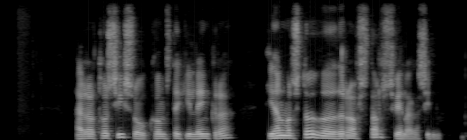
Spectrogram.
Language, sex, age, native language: Icelandic, male, 30-39, Icelandic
